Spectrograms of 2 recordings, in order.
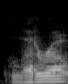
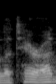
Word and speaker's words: Lettera: got this very desirable olivetti lettera or latera depending on how you want to pronounce that letter of 33 and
